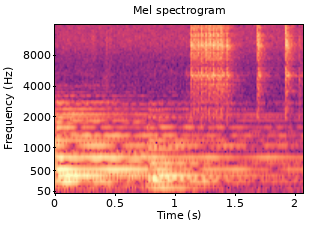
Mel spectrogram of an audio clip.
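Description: Piano music: a chord struck at the start and another a little under a second in, each left to ring and fade. A brief hiss and a couple of soft clicks follow the second chord.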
